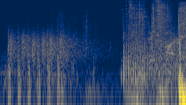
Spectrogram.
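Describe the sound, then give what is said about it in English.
Charged-up rifle fire in a video game: a rapid burst of repeated shots, loud and fast. After a short lull, a dense, loud burst of noise follows. “Fire. I don't like it. It's a charged up rifle.”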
